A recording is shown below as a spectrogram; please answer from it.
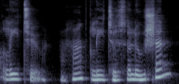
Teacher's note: Aqui, atenção à pronúncia de solution, tá? E lead to, lead termina em D, to começa em T, você junta num som só, lead to. Lead to solution.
